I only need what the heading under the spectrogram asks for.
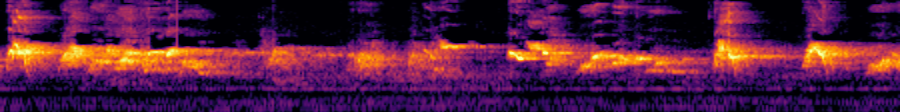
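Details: Red-whiskered bulbul of the short-crested 'mào cui' type singing rich warbled phrases that rise and fall, in bursts roughly every second, with a steady low electrical hum underneath.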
